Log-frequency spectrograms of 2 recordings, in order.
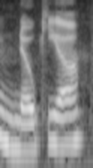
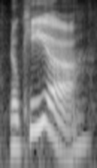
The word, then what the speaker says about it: Nokia: reading it wrong noia Nokia you're saying Nokia you're putting the emphasis on the wrong part of the word future cycle in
